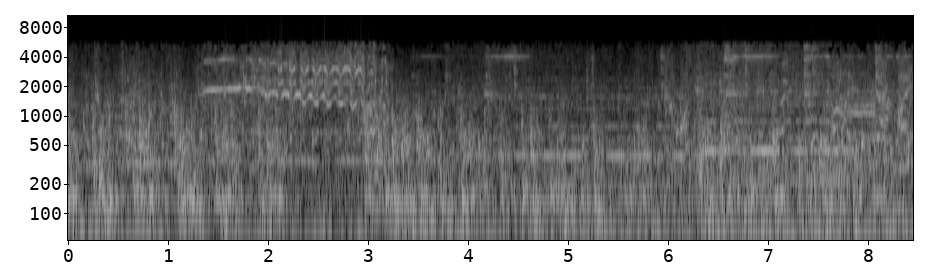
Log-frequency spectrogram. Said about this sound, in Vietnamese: Chúa Công, Chúa Công, phi ngựa về phía sau đi. Sau đó phi ngựa chạy thẳng qua cầu.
